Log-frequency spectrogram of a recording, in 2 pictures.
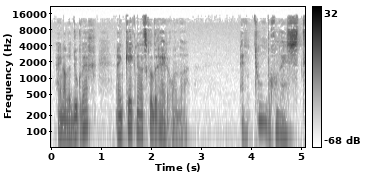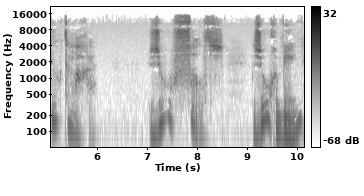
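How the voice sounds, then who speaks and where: An actor playing a curious amateur sleuth who tells a suspenseful mystery story in animated, colloquial radio drama narration. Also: male voice, deep voice, slightly rough, full character voice. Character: curious male amateur sleuth recounting a suspenseful night adventure.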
